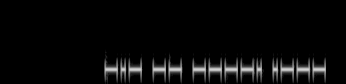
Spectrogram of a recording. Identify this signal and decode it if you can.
Morse code, heard as a keyed tone, about 31 wpm, 700 Hz. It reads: KM9J
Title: USA Call Signs - 4 Characters - Repeated 3x - 30wpm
